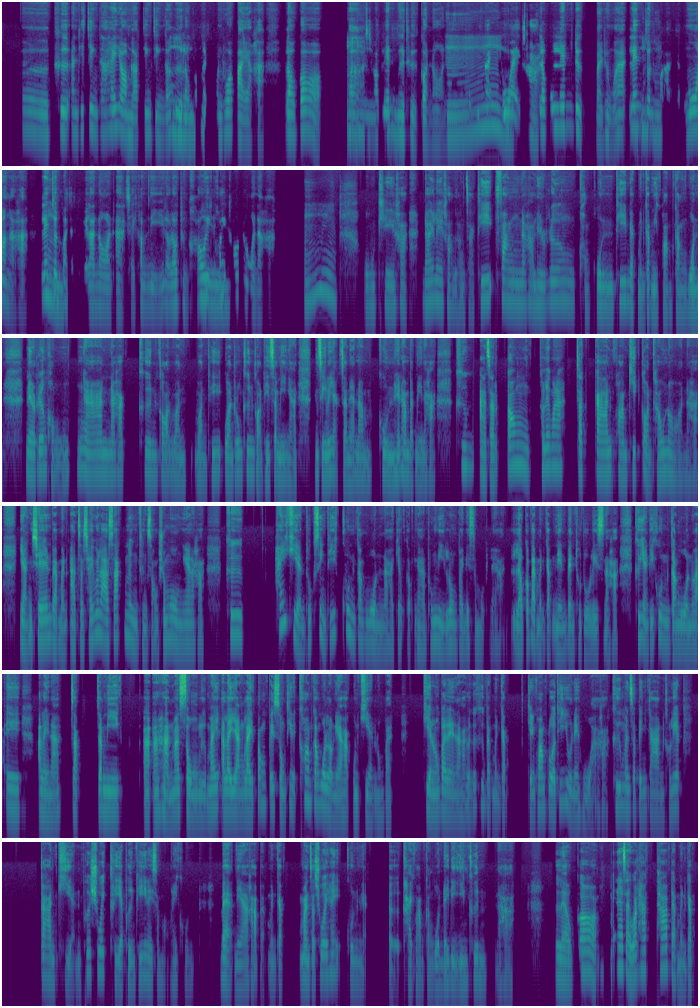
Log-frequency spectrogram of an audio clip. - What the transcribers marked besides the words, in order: distorted speech; static; in English: "To do list"
- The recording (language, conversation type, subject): Thai, advice, ฉันนอนไม่หลับเพราะกังวลเกี่ยวกับงานสำคัญในวันพรุ่งนี้ ควรทำอย่างไรดี?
